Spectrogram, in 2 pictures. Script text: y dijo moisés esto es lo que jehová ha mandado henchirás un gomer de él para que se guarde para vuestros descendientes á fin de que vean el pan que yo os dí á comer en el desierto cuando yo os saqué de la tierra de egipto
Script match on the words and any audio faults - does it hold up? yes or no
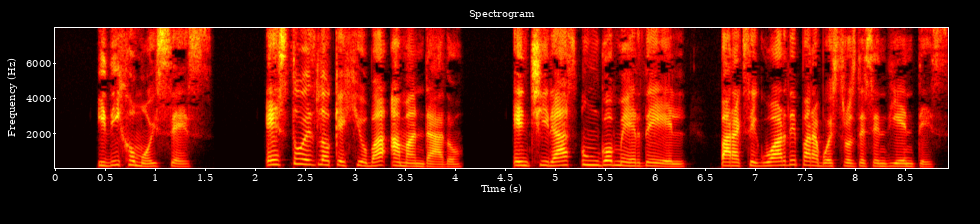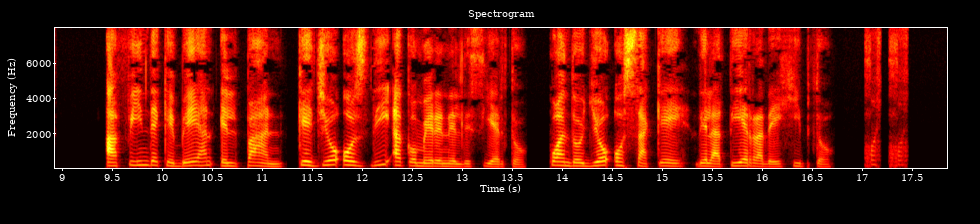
no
